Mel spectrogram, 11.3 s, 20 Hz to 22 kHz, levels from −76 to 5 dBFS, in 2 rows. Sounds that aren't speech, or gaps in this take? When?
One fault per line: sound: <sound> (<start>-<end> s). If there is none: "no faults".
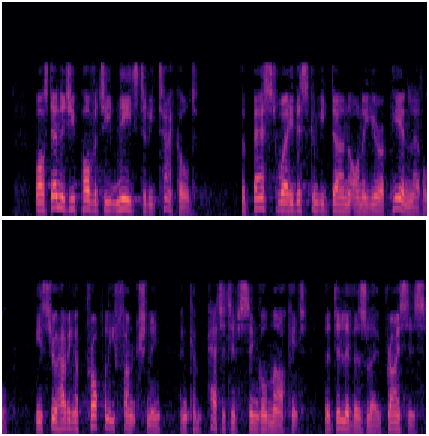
no faults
